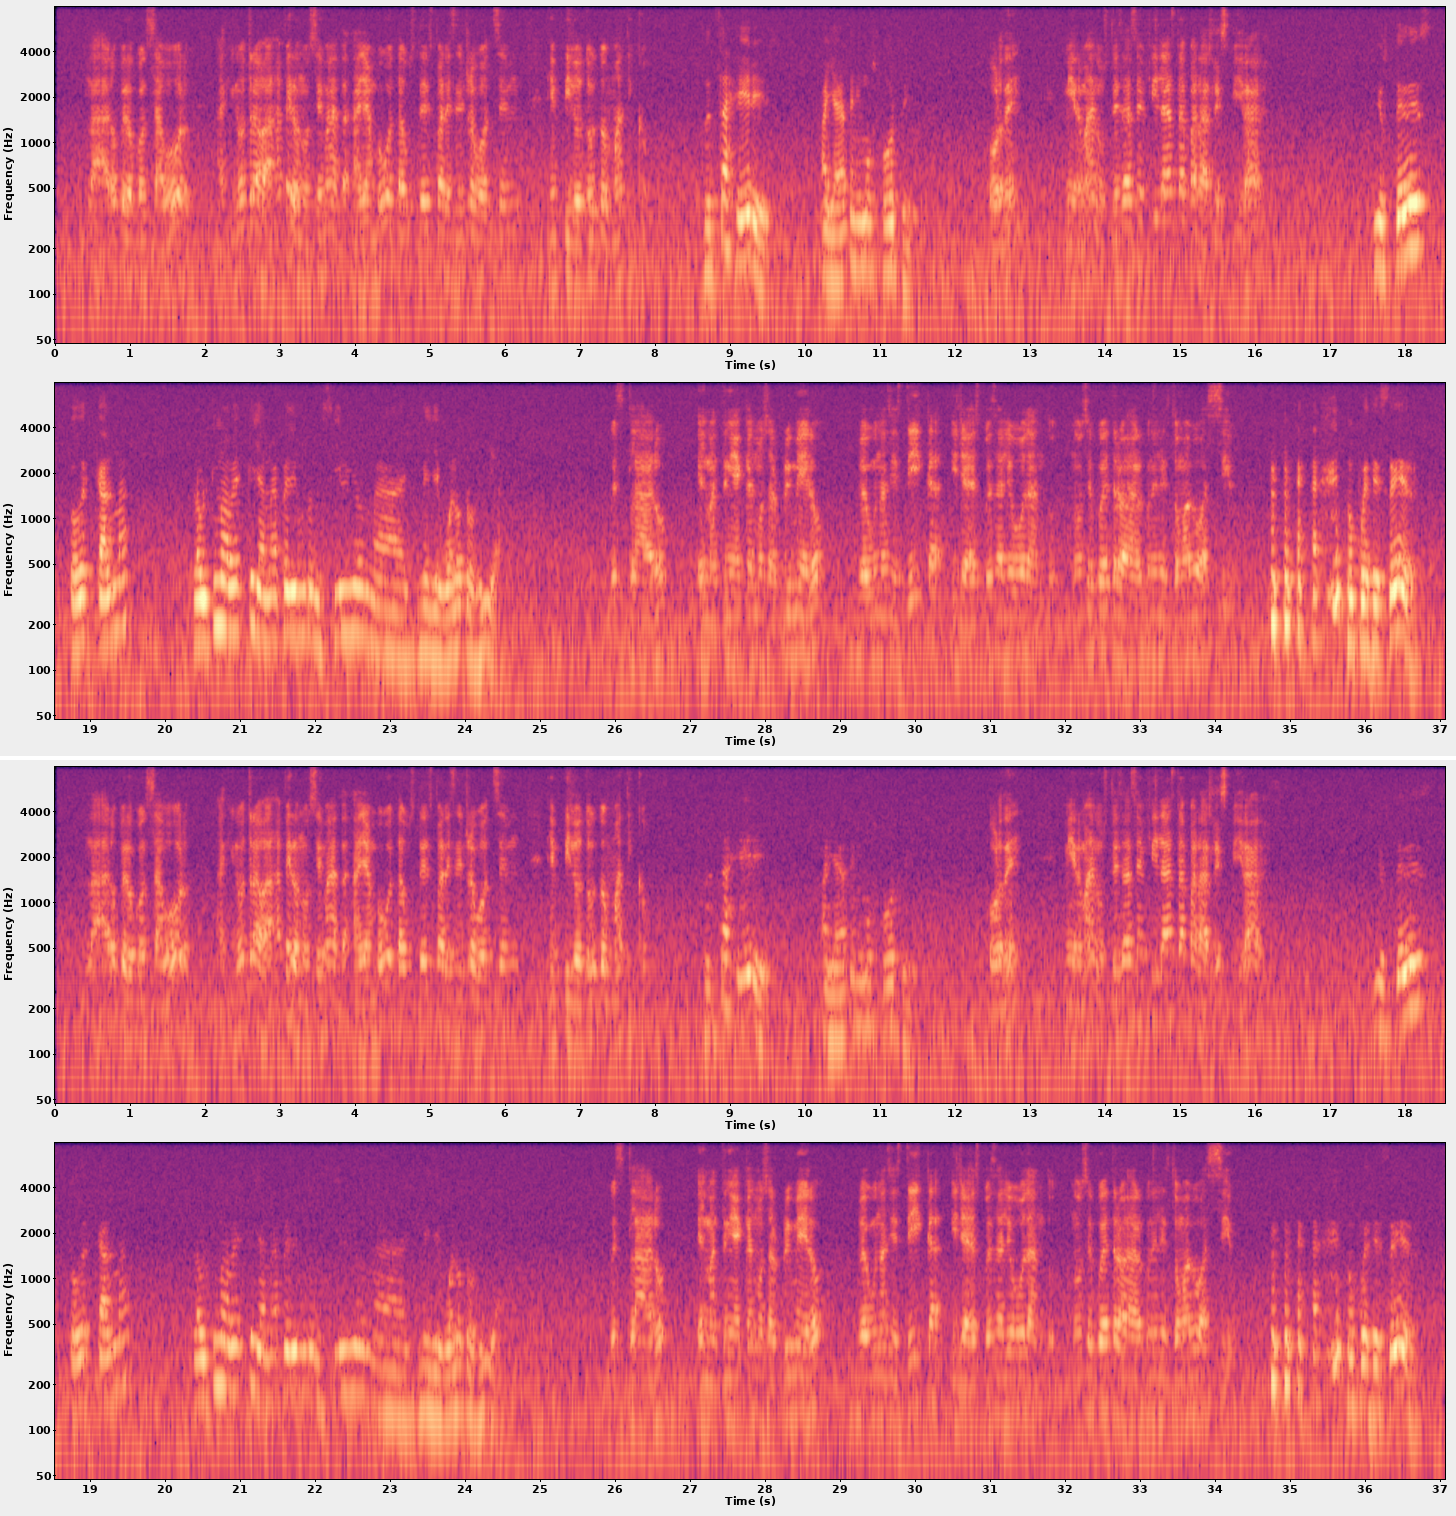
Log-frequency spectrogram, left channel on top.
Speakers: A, on the right (about 20°); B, on the left (about 60°).
A: Claro, pero con sabor. Aquí uno trabaja, pero no se mata. Allá en Bogotá ustedes parecen robots en, en piloto automático.
B: No exageres. Allá ya tenemos orden.
A: ¿Orden? Mi hermano, ustedes hacen fila hasta para respirar.
B: Y ustedes, todo es calma, La última vez que llamé a pedir un domicilio ma- me, llegó al otro día.
A: Pues claro, el man tenía que almorzar primero, luego una siestica y ya después salió volando. No se puede trabajar con el estómago vacío.
B: <laughs> No puede ser.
